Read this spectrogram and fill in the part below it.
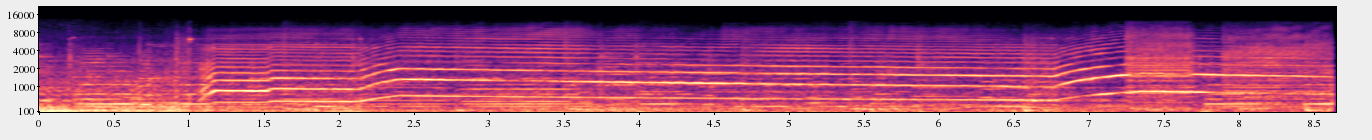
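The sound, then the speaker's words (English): A loud emergency vehicle siren wails, its pitch sweeping up and holding in long rising tones, with the rumble of a heavy engine and traffic underneath throughout. “Flashing lights and the sound of sirens mean one thing, an emergency.”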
